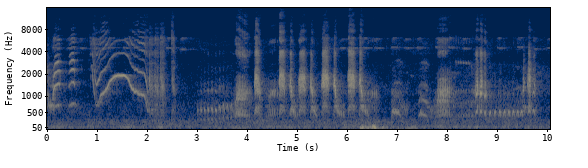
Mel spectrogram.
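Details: Courting male superb lyrebird in the Dandenongs singing his varied repertoire of songs and sounds for a female: a rising-then-falling whistled arc, rapid chattering bursts and a string of sharp, loud notes in quick succession.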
